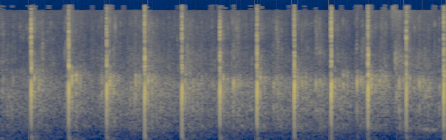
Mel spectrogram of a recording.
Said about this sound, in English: So let's go and give God a round of applause, shall we?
